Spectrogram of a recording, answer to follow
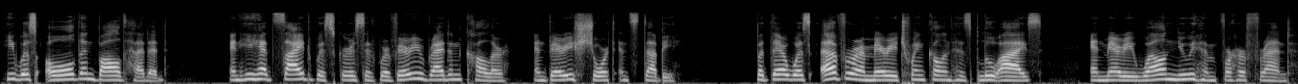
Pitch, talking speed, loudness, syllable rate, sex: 205 Hz, 190 wpm, -19 LUFS, 4.9 syllables/s, female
